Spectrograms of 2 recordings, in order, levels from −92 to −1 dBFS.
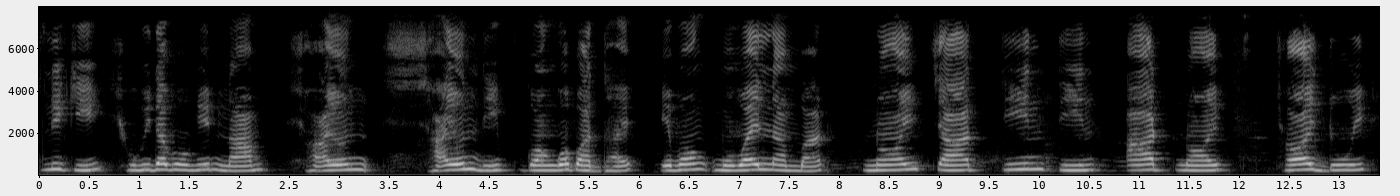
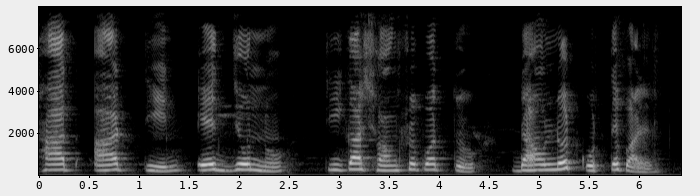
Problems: none marked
